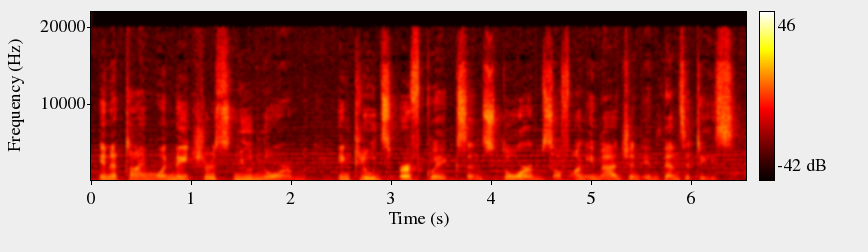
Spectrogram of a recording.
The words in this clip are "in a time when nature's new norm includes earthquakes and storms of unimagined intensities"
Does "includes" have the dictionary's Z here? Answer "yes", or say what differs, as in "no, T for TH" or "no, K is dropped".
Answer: no, S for Z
